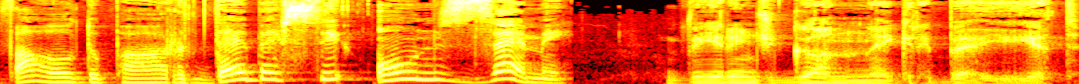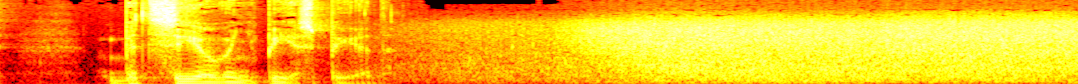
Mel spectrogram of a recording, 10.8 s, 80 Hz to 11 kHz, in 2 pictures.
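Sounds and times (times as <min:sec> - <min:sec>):
speech: 0:00.0 - 0:07.4
roaring storm-driven sea waves crashing: 0:07.4 - 0:10.7.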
